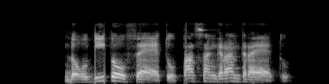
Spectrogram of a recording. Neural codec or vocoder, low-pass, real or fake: none; 7.2 kHz; real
